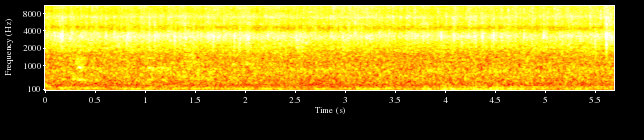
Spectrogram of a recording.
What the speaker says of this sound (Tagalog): Lalakas pa tong ulan guys.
